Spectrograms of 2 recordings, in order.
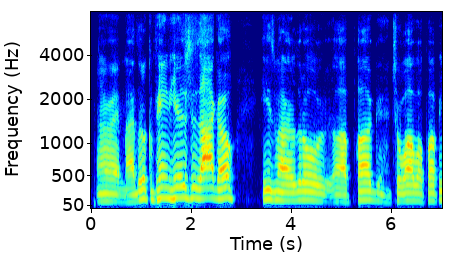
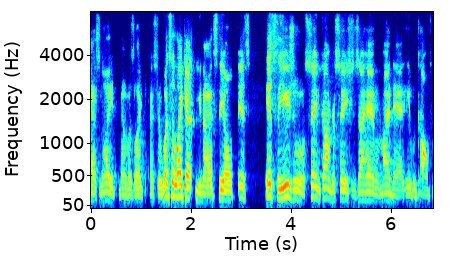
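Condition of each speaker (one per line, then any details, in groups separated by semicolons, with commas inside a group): Lou Gehrig's disease (ALS); right side and left hand weakness, cane, leg brace; voice going, slurring worsens with longer talking
No condition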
